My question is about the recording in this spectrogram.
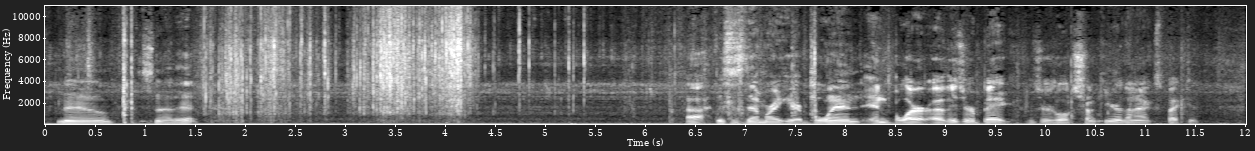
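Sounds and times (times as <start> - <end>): steady low hum: 0.0 - 12.0
plastic bags crinkling: 1.5 - 5.4.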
